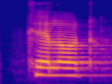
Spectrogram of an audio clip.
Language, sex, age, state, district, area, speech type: Santali, female, 18-30, West Bengal, Purba Bardhaman, rural, read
